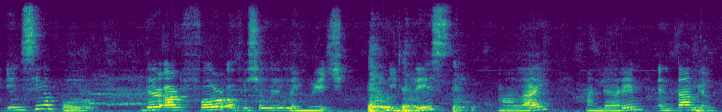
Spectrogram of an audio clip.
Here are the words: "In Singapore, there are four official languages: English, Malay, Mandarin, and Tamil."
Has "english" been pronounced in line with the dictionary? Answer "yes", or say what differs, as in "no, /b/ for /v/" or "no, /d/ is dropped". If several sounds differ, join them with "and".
no, /s/ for /ʃ/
